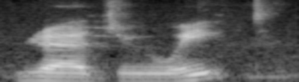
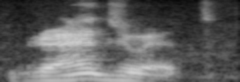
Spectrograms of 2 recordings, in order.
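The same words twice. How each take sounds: First: It is said the way the verb sounds. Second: It is said the way the noun sounds. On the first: It names the action of graduating. "Is it a smiley face?" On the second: It names a person who has graduated. "Or a wink face?"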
